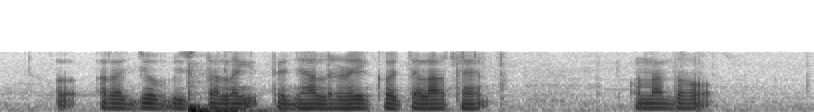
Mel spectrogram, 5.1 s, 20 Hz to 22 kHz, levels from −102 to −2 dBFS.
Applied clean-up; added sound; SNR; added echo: none; Bass drum; 3 dB; none.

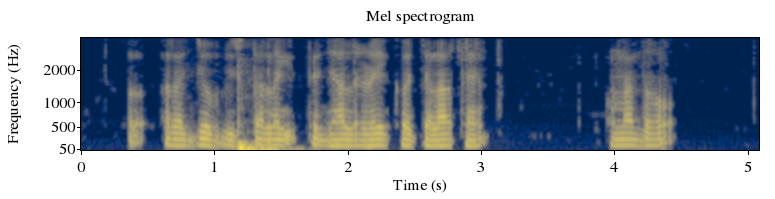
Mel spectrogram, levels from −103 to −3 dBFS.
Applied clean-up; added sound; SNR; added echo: classical method spectral subtraction.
